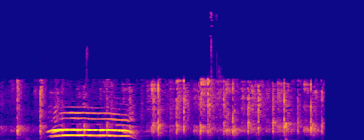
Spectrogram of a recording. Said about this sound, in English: It was one person that was applauding. No, there was a couple. It sounded like one. It sounded like the camera girl put down the camera and started clapping her hands.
